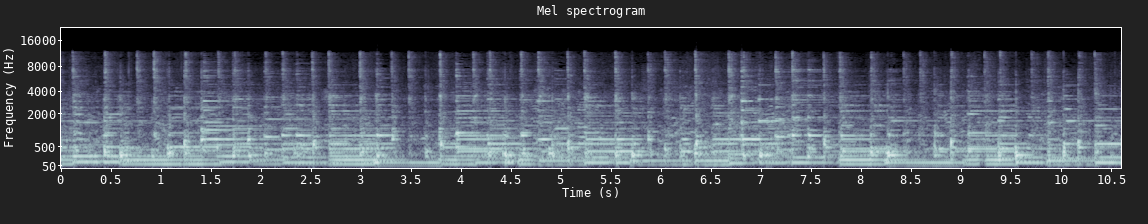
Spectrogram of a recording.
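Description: Salsa music played from vinyl records: a steady, fast percussion beat over a bass line stepping between notes, with several pitched instruments on top.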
